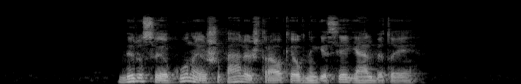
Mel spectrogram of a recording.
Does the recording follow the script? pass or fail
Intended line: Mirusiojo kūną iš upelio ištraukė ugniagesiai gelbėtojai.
pass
